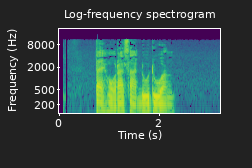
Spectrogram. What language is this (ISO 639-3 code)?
tha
